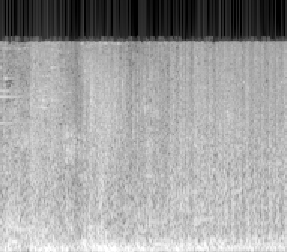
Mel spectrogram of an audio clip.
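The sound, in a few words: pulverizer spread shot gun firing in video game DOOM: The Dark Ages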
